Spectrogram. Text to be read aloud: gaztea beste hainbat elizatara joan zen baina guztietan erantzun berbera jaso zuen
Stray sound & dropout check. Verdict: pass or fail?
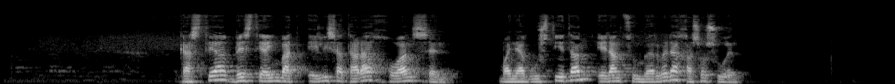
pass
